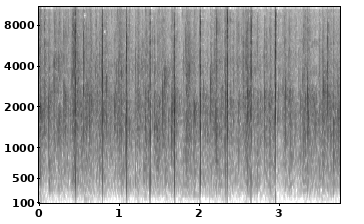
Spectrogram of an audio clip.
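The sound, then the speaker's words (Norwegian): An audience applauds the worship team and dancers steadily, a dense patter of many hands with sharper individual claps standing out at irregular moments, sustained at a moderate level throughout with no voices heard. “Gi dem en applaus, dere.”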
